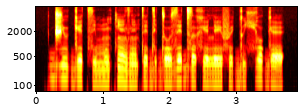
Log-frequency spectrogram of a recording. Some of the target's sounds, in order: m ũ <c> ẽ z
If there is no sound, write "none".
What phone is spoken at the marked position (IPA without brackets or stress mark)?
c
